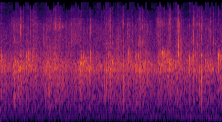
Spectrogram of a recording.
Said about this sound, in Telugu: Give a loud clap offering unto గట్టిగా Jesus.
